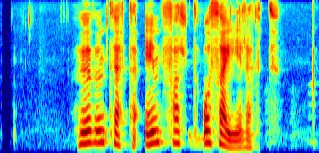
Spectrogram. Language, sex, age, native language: Icelandic, female, 60-69, Icelandic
